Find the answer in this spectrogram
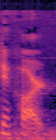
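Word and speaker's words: Descartes: the cart and Renae decart that's how you say it's a French guy so it's decart right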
